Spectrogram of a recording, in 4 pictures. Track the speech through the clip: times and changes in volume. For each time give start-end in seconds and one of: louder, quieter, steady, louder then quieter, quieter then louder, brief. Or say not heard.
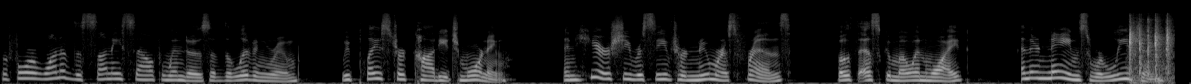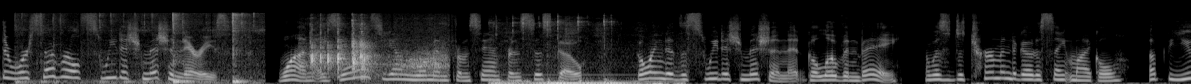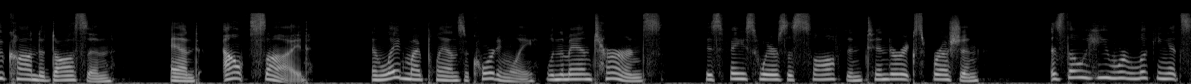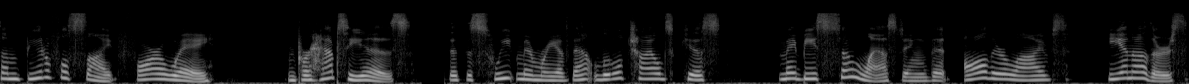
0.0-47.5 steady.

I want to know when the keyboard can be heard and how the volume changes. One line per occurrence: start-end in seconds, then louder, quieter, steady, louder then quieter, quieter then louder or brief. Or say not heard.
11.2-18.8 louder then quieter.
